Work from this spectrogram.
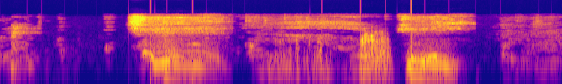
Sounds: Sniff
